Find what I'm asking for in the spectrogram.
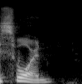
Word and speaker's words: Sword: He says you pronounce W. – You say the W silent. In Sword? – I swore I'd never do that again. – It's supposed to be silent.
